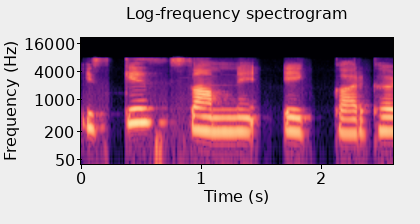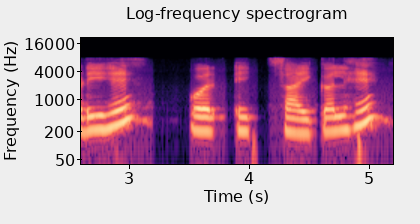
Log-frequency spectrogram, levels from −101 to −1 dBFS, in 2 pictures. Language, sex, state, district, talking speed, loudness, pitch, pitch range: Hindi, female, Uttar Pradesh, Shamli, 115 wpm, -17 LUFS, 215 Hz, 205-305 Hz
